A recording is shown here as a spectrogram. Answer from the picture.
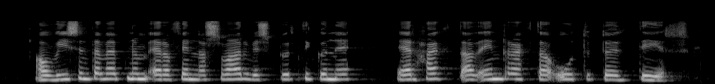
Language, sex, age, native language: Icelandic, female, 50-59, Icelandic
